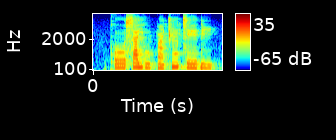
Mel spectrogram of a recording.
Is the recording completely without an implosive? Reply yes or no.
no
